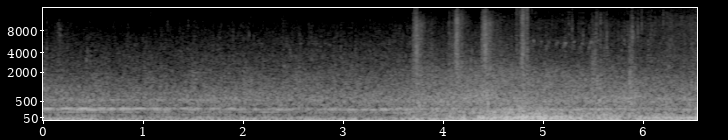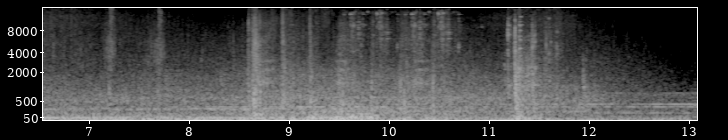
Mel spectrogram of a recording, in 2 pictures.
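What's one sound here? Wind howls steadily outdoors.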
